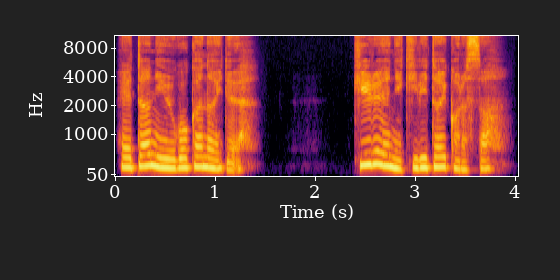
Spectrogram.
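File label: start, Japanese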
